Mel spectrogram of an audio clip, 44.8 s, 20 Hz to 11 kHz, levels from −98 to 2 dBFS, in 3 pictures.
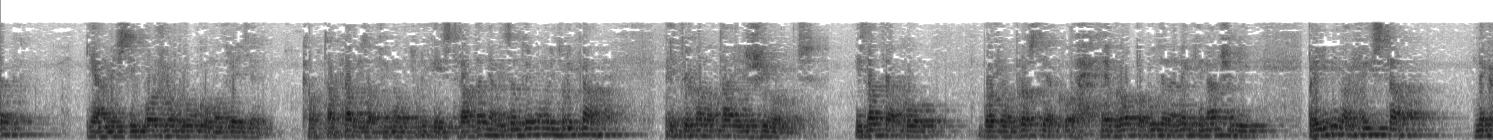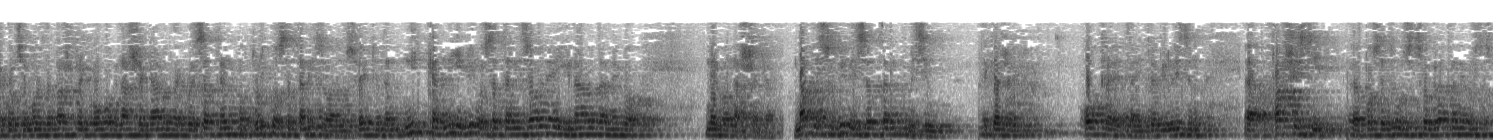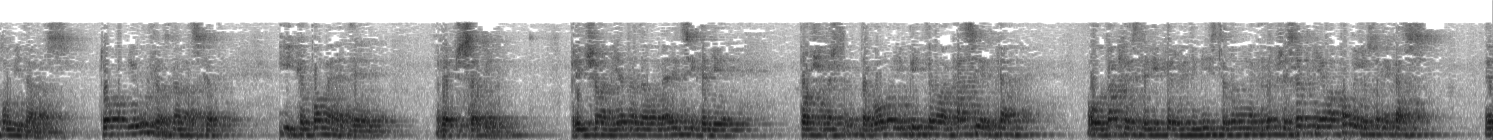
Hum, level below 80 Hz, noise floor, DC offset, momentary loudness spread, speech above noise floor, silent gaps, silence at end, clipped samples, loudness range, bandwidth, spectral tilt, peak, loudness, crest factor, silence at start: none; -46 dBFS; -35 dBFS; under 0.1%; 10 LU; 23 dB; none; 0 s; under 0.1%; 2 LU; 6.6 kHz; -7.5 dB/octave; 0 dBFS; -14 LUFS; 14 dB; 0 s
